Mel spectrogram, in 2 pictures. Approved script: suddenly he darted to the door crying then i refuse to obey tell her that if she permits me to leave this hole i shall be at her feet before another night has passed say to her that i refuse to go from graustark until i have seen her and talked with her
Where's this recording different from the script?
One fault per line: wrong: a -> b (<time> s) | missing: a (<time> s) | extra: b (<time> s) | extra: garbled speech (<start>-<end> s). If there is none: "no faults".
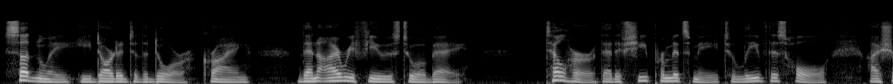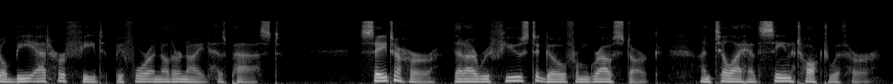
missing: her and (16.8 s)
